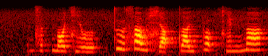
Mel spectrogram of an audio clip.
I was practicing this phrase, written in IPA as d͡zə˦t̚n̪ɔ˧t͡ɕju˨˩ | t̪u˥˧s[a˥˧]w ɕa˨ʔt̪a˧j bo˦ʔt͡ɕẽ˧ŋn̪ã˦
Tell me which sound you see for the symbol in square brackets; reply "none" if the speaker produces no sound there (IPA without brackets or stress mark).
a˥˧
